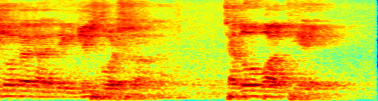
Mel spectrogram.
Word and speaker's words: Chattopadhyay: ചതോപാധ്യായ്. British people could not pronounce Chattopadhyay, so they said Chatterjee.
